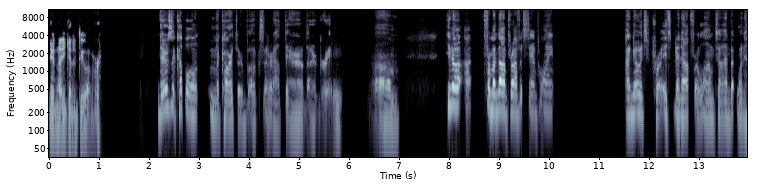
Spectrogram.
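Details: Adult male former professional lead singer with spasmodic dysphonia, onset of voice loss at the height of his career; says it is audible in his voice; uses a microphone.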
